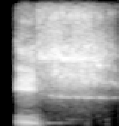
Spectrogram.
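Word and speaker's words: אִישׁ: Terus kemudian alef ya dikasih hirikyot ya. Hirikyot ya. Jadi bacanya dia is ya, karena ada shin di sini ya. Is ya. Jadi huruf senyap alef dengan konsonan hirik male atau hirik yod diakhiri dengan sin, dia dibaca dengan is.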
